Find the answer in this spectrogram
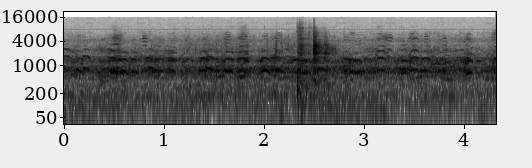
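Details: Canada geese massed at a staging area on Amber Trails Lake, Winnipeg, keep up a continuous honking chorus, broken midway by a sharp crackling burst.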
